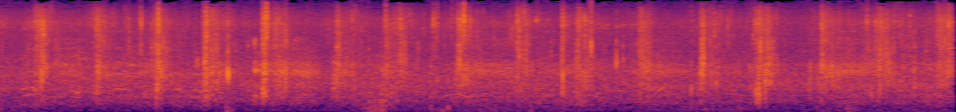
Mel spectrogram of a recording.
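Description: Footsteps crunch on gravel at a walking pace.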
